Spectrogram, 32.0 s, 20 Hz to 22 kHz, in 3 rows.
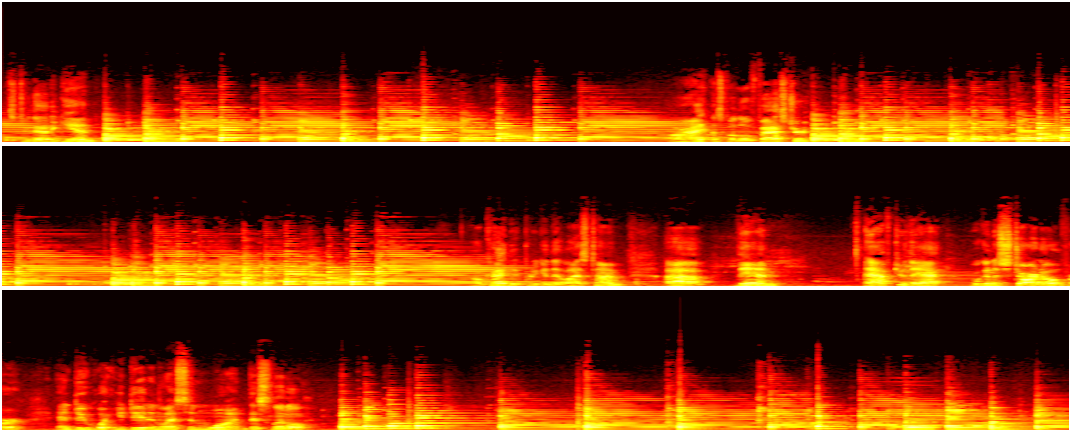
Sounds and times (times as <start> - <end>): Banjo: 0.0 - 17.1, 24.7 - 32.0
Speech: 0.1 - 1.0, 6.7 - 8.1, 15.4 - 24.5.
